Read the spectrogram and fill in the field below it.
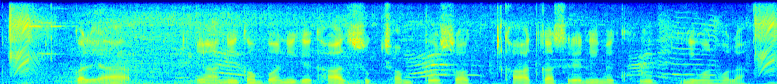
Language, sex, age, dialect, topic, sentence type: Bhojpuri, male, 18-24, Northern, agriculture, statement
